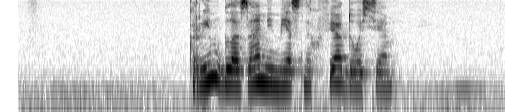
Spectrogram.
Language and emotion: Russian, neutral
